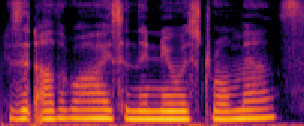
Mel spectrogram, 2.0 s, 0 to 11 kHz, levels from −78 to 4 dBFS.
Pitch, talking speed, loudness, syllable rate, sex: 210 Hz, 205 wpm, -14 LUFS, 6.7 syllables/s, female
